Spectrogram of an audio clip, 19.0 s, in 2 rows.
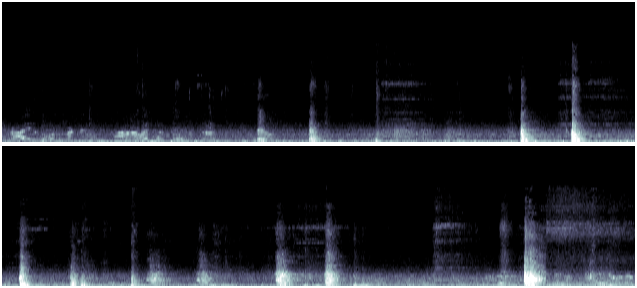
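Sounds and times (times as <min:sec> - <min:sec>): train rumbling: 0:00.0 - 0:19.0
wheels clacking over rail joints: 0:00.4 - 0:19.0.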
